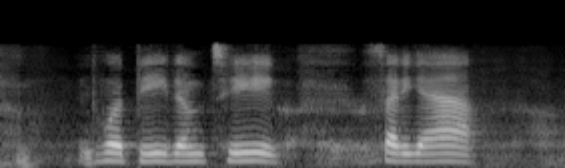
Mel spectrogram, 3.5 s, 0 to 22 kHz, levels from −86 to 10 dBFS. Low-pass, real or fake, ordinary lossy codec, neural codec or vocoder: 7.2 kHz; fake; none; codec, 16 kHz, 0.5 kbps, FunCodec, trained on LibriTTS, 25 frames a second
